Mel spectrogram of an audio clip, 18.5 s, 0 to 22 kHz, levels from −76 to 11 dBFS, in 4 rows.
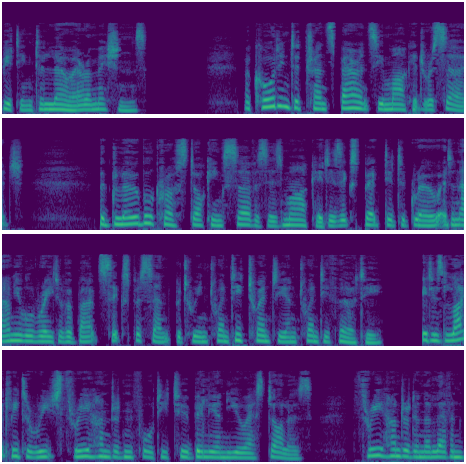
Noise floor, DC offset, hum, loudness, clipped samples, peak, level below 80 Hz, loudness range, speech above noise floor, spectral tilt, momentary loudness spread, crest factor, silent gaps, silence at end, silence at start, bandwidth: under -90 dBFS; under 0.1%; none; -24 LUFS; under 0.1%; -8 dBFS; -58 dBFS; 1 LU; over 67 dB; -4.5 dB/octave; 6 LU; 16 dB; 1.47-2.01 s, 13.07-13.43 s; 0 s; 0 s; 10.5 kHz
